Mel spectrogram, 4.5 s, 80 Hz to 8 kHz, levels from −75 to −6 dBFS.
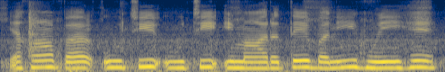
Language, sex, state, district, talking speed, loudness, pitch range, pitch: Hindi, female, Bihar, Jamui, 95 wpm, -13 LUFS, 205-230 Hz, 215 Hz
